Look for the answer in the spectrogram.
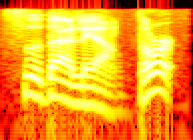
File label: Man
